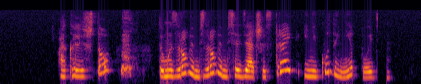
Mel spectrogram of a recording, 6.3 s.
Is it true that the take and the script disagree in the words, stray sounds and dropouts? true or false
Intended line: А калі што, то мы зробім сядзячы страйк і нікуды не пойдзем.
true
